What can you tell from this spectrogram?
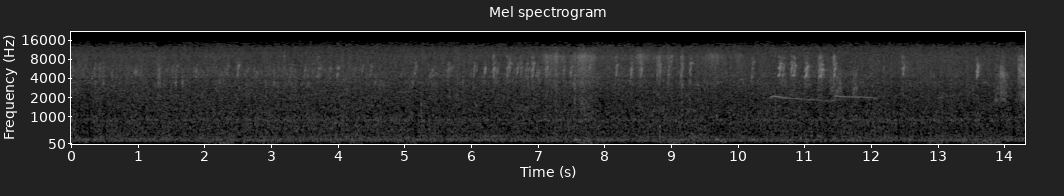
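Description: Faint chirps of small birds over a steady low background hum: scattered short, high chirps, some in quick runs, and one thin whistled note that slides slightly down about three-quarters of the way in.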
